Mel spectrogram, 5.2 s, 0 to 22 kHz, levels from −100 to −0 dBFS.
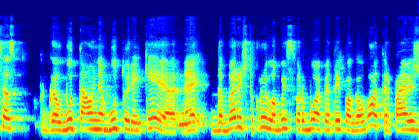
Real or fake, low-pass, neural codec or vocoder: real; 14.4 kHz; none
